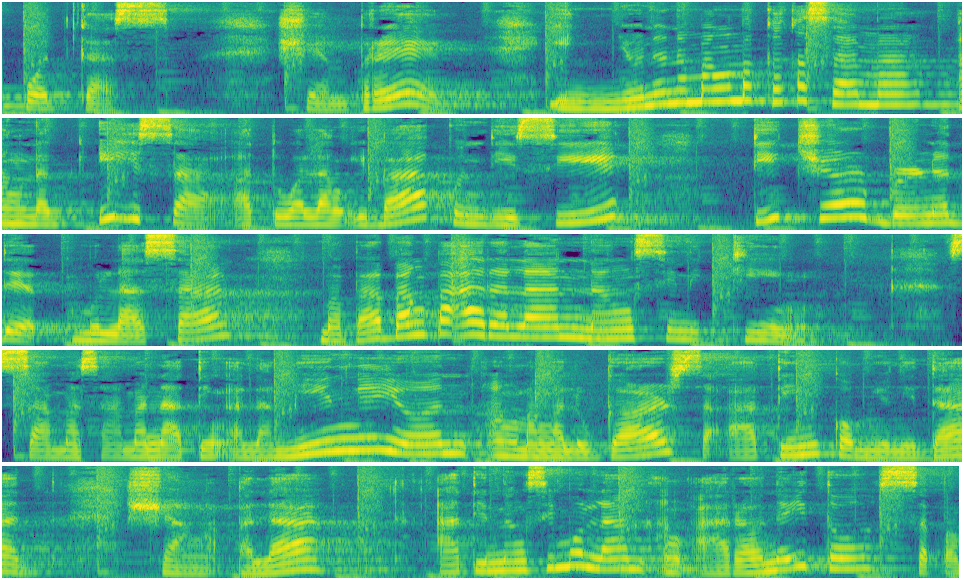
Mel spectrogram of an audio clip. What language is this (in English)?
Filipino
